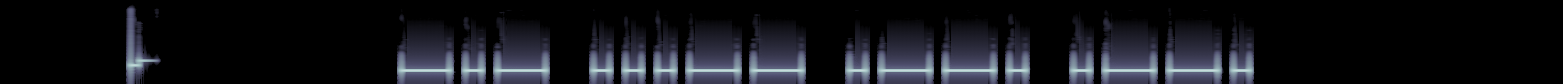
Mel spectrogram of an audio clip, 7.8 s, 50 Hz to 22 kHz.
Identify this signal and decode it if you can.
Morse code, heard as a keyed tone, about 15 wpm, 700 Hz. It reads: K3PP
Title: Easy Call Signs Repeated 2x - 15wpm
